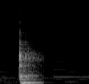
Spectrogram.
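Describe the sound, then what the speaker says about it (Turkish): A single dull knock as a cake pan filled with batter is tapped on the counter to release air bubbles, brief and close, followed by quiet. "Kalıbı birkaç kere sallıyorum. Hatta birkaç kere şöyle havası çıksın içinden."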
